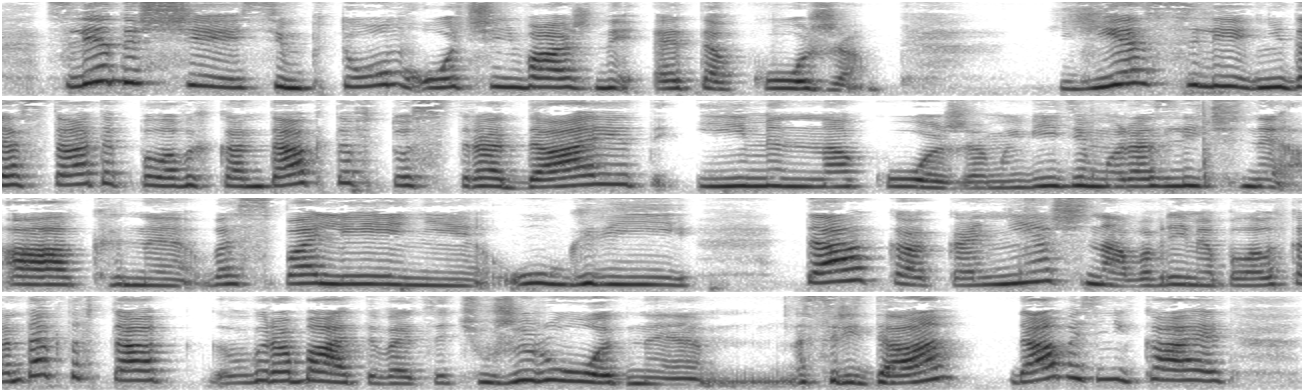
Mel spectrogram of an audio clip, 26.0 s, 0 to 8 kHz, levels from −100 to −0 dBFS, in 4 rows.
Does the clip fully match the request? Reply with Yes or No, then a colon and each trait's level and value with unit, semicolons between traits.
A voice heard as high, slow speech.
Yes: very high, 265 Hz; slow, 75 wpm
